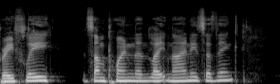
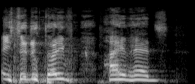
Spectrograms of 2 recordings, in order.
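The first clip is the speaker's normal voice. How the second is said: put-on breathless voice, higher; 6 semitones higher than usual. Redoing a Danny DeVito impression after being told he runs out of breath: breathless Danny DeVito impression. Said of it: "he runs out of breath a little".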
